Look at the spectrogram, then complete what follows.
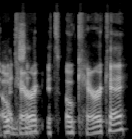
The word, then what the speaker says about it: Okereke: It's Okereke?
